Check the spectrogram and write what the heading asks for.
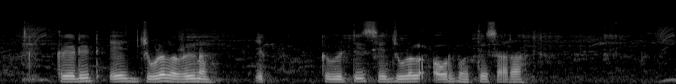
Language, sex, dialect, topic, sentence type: Bhojpuri, male, Western, banking, statement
